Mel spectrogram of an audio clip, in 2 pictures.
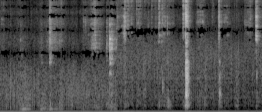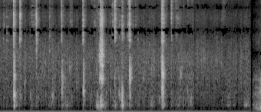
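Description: Knife blade working against a stainless steel plate while a sun-dried mango sheet is peeled off it: faint, irregular light clicks and ticks.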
